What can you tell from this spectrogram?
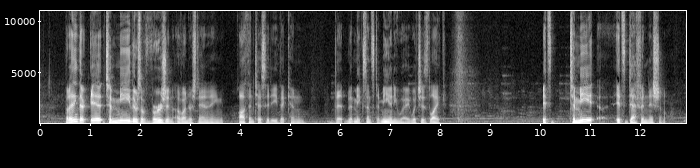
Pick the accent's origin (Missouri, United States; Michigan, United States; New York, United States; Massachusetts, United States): New York, United States; New York City; growing up in New York City, where it's obviously a global city and there are restaurants of all kinds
